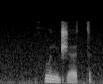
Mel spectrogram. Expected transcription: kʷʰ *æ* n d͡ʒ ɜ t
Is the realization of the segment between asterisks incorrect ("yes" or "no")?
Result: yes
